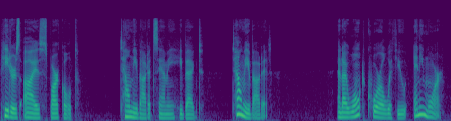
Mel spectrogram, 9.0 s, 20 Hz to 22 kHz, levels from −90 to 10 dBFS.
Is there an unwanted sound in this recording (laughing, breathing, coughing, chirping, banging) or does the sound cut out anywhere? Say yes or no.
no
